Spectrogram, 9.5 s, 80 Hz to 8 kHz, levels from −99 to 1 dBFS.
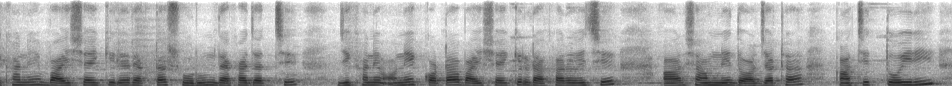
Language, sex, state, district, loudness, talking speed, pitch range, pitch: Bengali, female, West Bengal, Malda, -21 LUFS, 120 wpm, 205-235 Hz, 215 Hz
